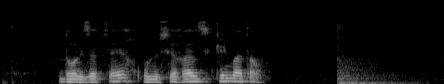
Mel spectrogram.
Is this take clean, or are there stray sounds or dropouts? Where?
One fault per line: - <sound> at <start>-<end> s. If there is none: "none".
- thud at 3.4-4.3 s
